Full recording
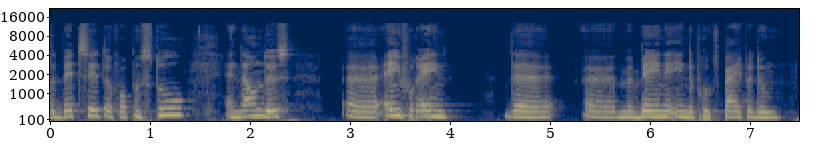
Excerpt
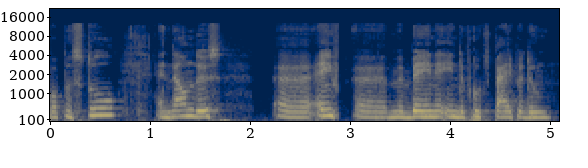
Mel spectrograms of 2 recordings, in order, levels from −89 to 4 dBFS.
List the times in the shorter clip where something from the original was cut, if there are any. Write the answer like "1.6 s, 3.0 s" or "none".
2.8 s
